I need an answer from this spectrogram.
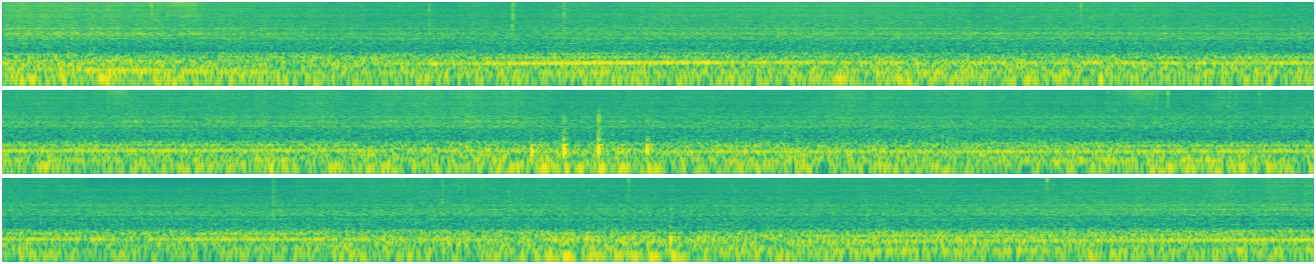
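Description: Mini Cooper engine running steadily at a moderate, unhurried pace, heard from inside the cabin over a heavy rumble of road and tyre noise; the engine note shifts slightly in pitch a few times as the car eases its speed through the corners.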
